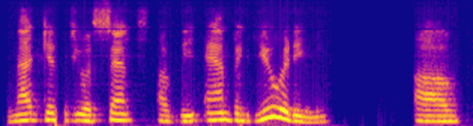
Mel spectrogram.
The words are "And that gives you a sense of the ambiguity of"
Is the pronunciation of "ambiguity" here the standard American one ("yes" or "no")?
yes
